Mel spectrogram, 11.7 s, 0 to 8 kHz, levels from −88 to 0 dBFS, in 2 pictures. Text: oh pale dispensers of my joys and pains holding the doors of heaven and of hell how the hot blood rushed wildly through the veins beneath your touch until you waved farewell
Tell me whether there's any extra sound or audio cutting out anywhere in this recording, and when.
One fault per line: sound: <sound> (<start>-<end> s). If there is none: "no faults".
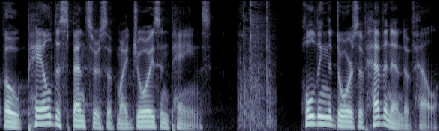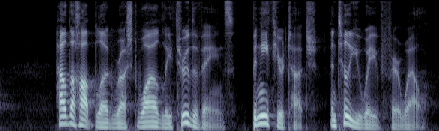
sound: squeak (3.2-3.7 s)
